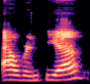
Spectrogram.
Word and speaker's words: Alrinthea: It's Aurinthia, and it's just my name, A-L-R-I-N-T-H-E-A.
